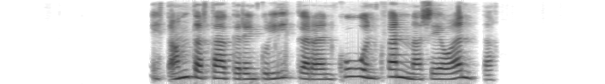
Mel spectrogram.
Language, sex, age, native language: Icelandic, female, 40-49, Icelandic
